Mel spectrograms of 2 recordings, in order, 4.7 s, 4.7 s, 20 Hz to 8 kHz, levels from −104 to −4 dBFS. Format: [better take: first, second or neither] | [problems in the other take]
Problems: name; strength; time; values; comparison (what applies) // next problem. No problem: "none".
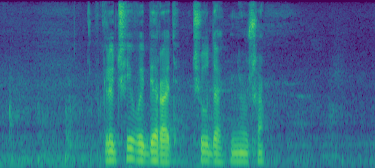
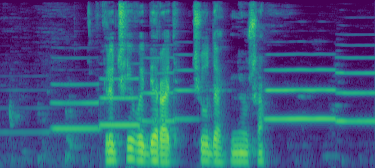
first | noise reduction (classical method log-MMSE)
